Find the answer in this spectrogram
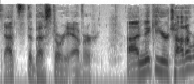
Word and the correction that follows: Nico Hurtado: we're going to talk about today. Did I say that right? Nico Hurtado. Thank you.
